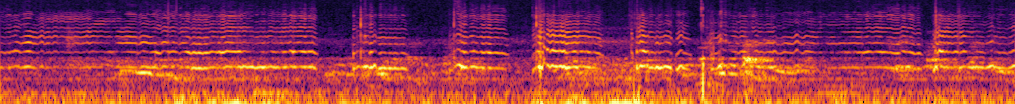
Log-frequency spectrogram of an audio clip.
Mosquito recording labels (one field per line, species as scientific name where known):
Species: Culex pipiens complex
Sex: female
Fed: unfed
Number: one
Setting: cup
